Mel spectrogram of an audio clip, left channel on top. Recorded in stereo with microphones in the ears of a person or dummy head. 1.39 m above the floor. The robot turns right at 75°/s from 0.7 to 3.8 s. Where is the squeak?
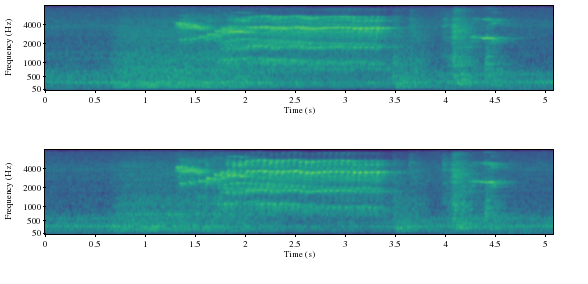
25° left (ahead or behind), 3 m; by 4.5 s centre (ahead or behind), 3 m.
